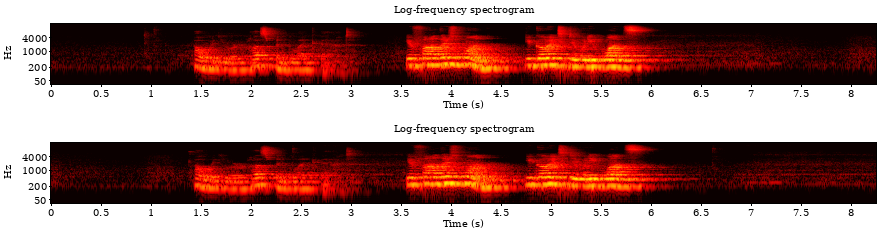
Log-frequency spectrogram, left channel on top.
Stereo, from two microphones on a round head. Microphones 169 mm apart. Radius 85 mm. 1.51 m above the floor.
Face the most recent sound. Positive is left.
turn(degrees=70)  # may be behind; listen again after turning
